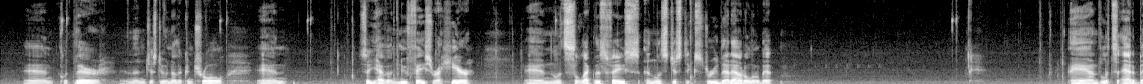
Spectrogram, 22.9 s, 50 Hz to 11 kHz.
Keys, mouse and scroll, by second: 1.2 click, 3.1 ctrl+r, 6.1 click, 7.0 middle click, 11.1 click, 12.1 click, 13.8 e, 19.0 click.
